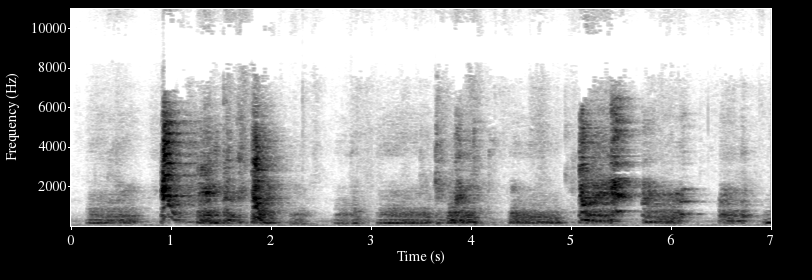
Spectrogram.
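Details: Five-week-old Jack-A-Bee (Beagle x Jack Russell) puppies from Star's litter playing with their cousin Ivory. Short, yappy barks and rough growls come in bursts about every second, with brief quiet gaps between them.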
